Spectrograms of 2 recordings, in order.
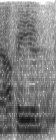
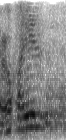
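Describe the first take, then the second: First: It starts with 'a' and ends in '-il'. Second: It starts with 'u' and ends in '-ayl'. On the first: It is the plain, non-diminutive form of the name. "العين مفتوحة والقاف مكسورة" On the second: It is the diminutive form of the name. "العين مضمومة والقاف مفتوحة"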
